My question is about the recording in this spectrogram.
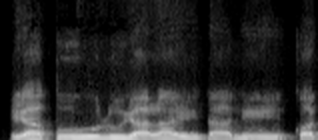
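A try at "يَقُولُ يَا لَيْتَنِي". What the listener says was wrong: Yaqulu ya panjang. Yaqulu ya laitani qaddamtu li hayati.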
